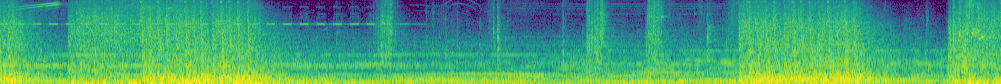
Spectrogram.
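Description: Game gunfire and grenade blasts in Halo: Combat Evolved, with a burst of fire up front, a scattering of sharp shots through the middle and a second heavy barrage near the end, all loud and close with no talk.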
